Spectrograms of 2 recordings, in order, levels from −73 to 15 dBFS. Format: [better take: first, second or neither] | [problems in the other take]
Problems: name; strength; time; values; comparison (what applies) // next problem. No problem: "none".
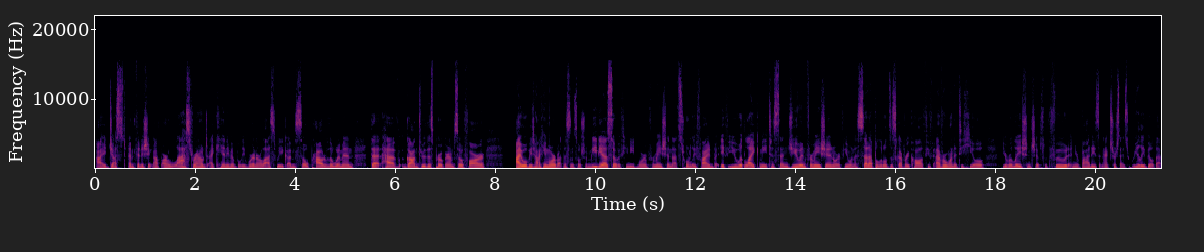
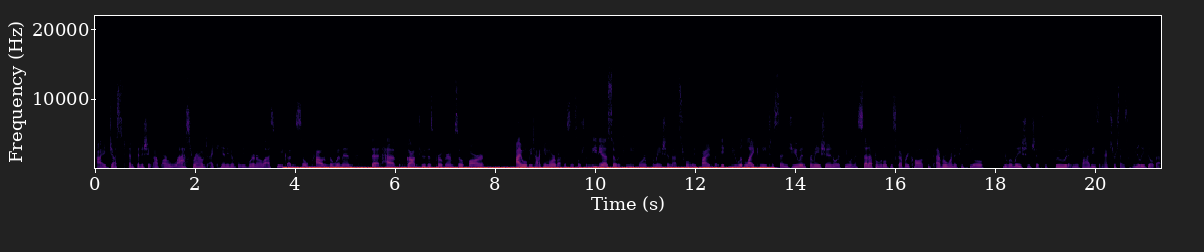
first | low rumble; loud; from 4 to 14 s; 3 dB below the speech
